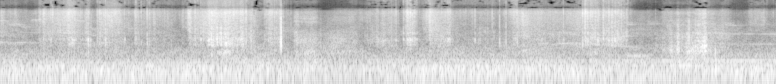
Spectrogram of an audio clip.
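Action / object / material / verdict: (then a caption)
scrape / sand-cement mix in a plastic basin / sand-cement / none. Bare hands scoop, squeeze and crumble handfuls of grey, grainy dry sand-cement mix in a pink plastic basin, letting the grains fall before scraping them into the loose pile. The result is a steady, bright, gritty crunching and hissing trickle, with louder crumbling bursts rising and falling throughout.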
